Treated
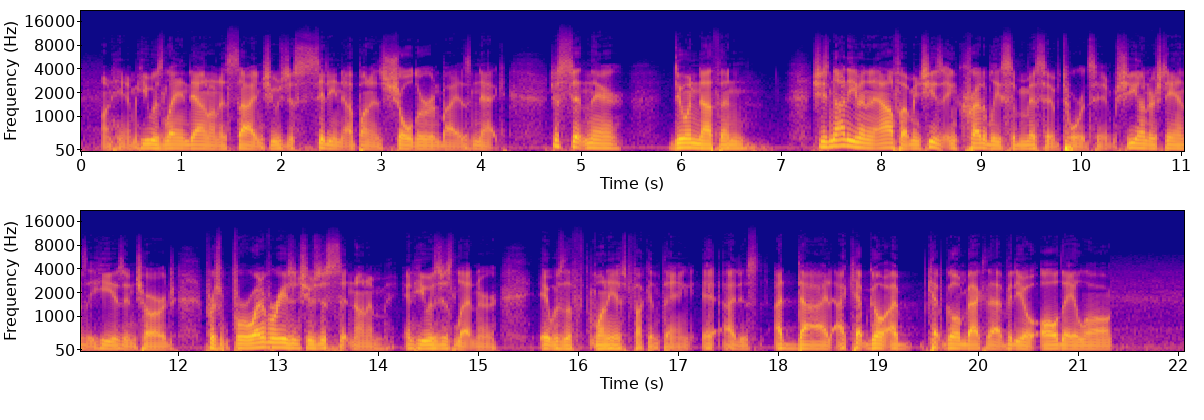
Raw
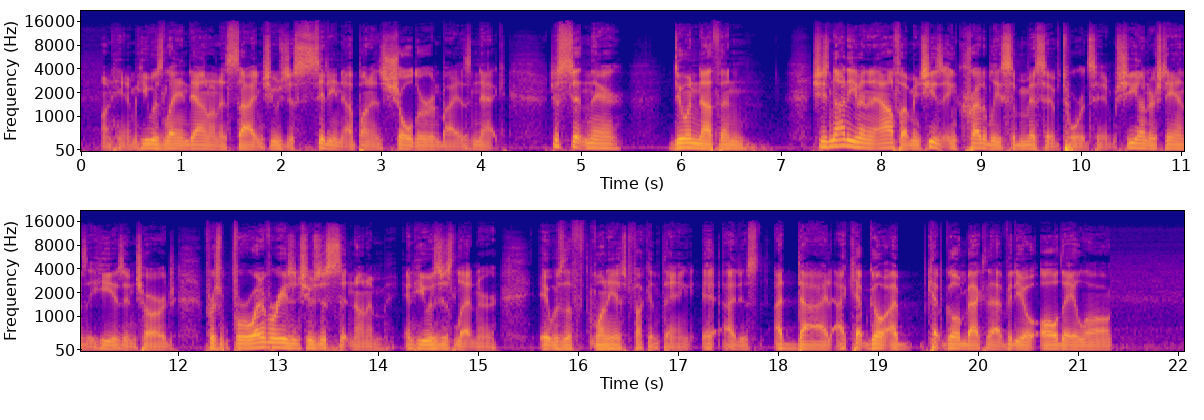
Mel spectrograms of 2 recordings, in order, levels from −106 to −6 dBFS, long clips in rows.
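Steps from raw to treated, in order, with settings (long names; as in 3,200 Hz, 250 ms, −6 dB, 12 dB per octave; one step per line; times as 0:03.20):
low-pass filter 1,800 Hz 12 dB per octave
level +8 dB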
